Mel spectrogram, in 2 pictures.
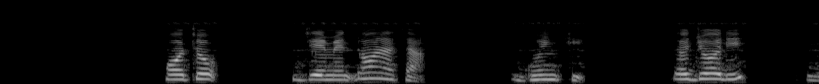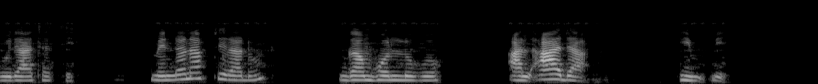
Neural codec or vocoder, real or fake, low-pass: none; real; 7.2 kHz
